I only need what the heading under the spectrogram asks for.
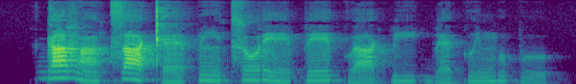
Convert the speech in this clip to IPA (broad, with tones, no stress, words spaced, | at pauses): ɡa˦vã˨ t͡sa˦˨ kʼɛ˨pĩ˦˨ t͡so˦ɾeː˨ peː˦kʷaː˨ k͡piː˦ɡ͡bɛ˨˦kʷi˦ mu˦pu˨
